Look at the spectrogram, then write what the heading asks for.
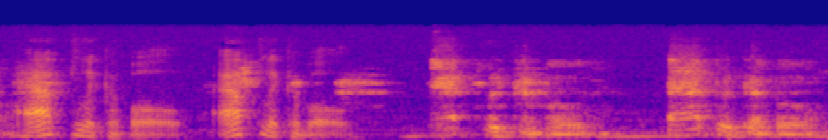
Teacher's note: two different articulators involved it's easier to see the physical process first the lips are making are working and then behind them the tongue comes into action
